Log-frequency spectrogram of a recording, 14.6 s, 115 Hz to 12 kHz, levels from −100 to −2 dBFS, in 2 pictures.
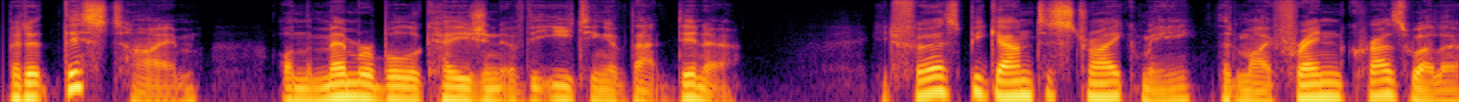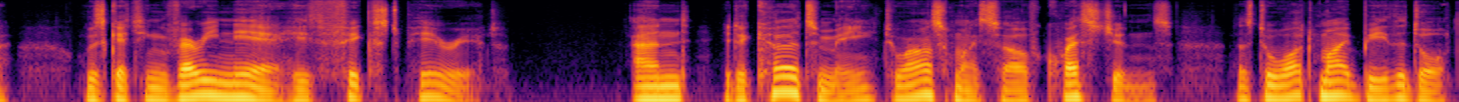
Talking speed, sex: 195 wpm, male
